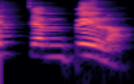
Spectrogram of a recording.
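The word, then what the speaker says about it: tempera: इसका इटालियन नाम क्या है, इसका इटालियन प्रोनाउंसिएशन होता है टेम्पेरा।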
